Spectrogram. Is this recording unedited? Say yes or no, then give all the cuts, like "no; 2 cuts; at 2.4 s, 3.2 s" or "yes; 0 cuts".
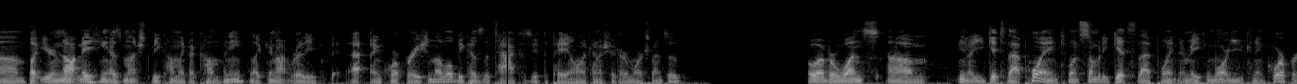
yes; 0 cuts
